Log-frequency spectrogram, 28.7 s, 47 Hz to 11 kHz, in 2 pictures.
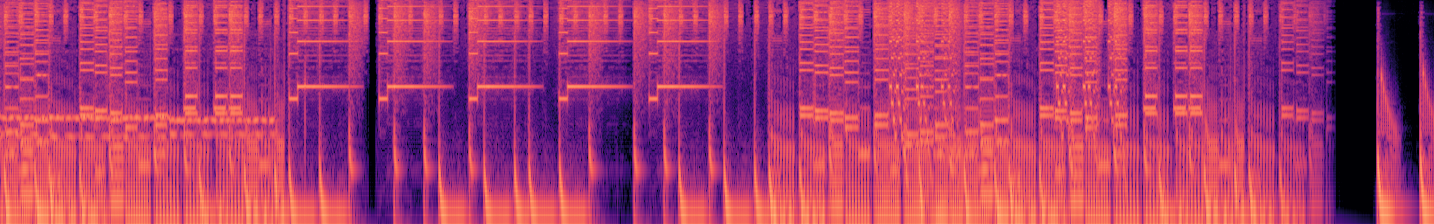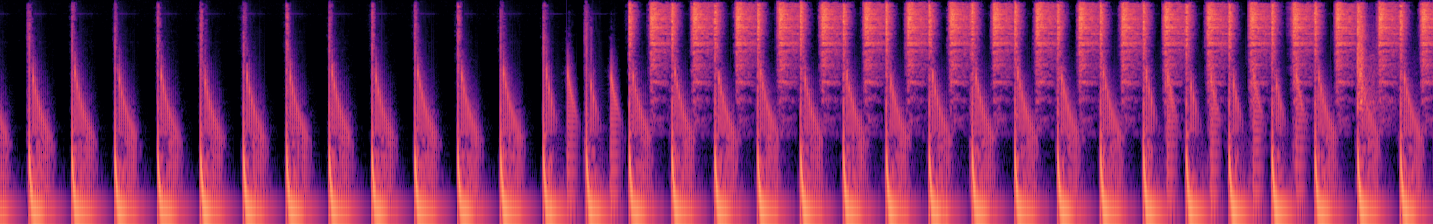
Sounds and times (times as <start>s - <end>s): Music: 0.0s - 28.6s.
